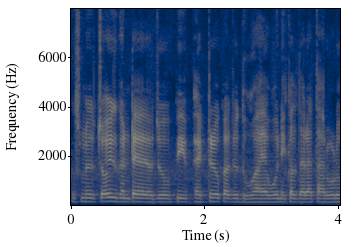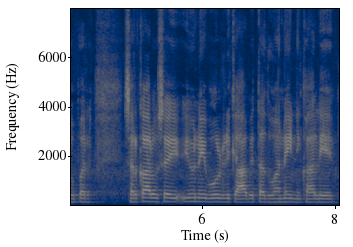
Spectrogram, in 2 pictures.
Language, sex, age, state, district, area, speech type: Hindi, male, 60+, Rajasthan, Jodhpur, urban, spontaneous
